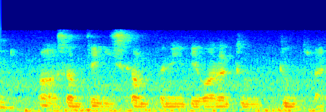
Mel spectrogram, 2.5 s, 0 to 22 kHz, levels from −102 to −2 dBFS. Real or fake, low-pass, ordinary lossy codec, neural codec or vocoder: real; 7.2 kHz; none; none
